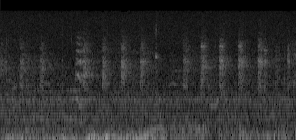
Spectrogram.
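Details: Three great blue heron chicks about a week old, being fed crawfish regurgitated by their mother at the nest, caught on a field camera: rapid dry ticking bursts, about eight per second, over a low rumbling background.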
